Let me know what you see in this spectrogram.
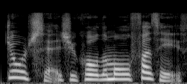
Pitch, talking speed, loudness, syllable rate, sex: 230 Hz, 225 wpm, -16 LUFS, 5.3 syllables/s, female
